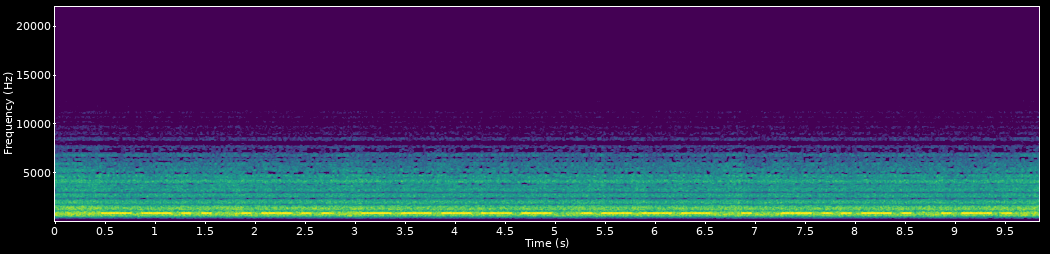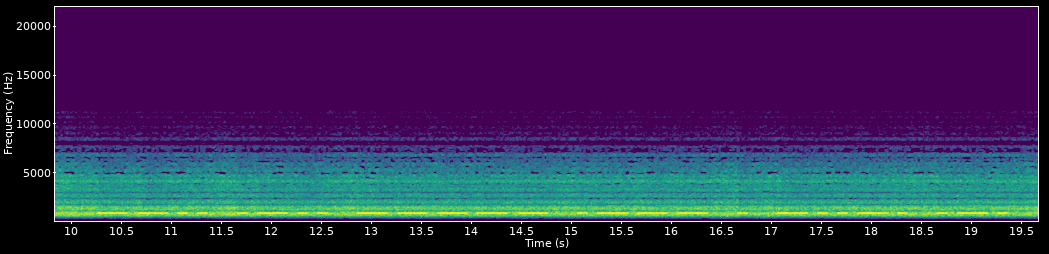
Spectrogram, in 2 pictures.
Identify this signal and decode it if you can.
Morse code, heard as a keyed tone, machine-sent, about 12 wpm, 860 Hz, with heavy radio static and a narrow filter. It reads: ZL0JE/R ZL0JE/R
